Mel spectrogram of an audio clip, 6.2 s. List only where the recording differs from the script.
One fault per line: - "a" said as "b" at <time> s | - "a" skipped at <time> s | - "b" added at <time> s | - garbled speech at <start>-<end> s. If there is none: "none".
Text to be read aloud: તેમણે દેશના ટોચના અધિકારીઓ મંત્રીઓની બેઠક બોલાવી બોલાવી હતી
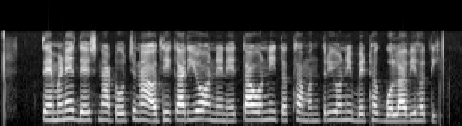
- "અને નેતાઓની તથા" added at 2.7 s
- "બોલાવી" skipped at 5.6 s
